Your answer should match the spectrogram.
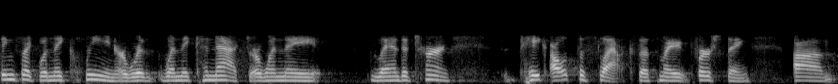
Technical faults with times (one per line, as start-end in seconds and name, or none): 0.00-8.38 G.729 codec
